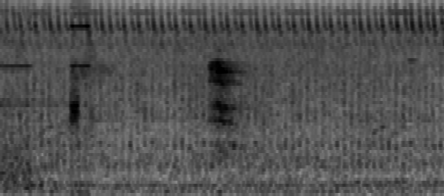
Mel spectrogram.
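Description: The aircraft engine in Metal Gear Solid V drones steadily as a whirring rotor-like hum, continuous and fairly loud with faint chopping pulses throughout.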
